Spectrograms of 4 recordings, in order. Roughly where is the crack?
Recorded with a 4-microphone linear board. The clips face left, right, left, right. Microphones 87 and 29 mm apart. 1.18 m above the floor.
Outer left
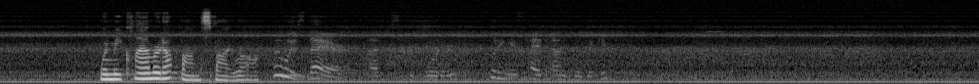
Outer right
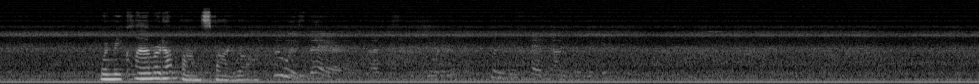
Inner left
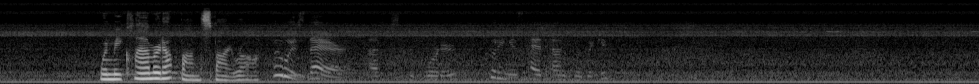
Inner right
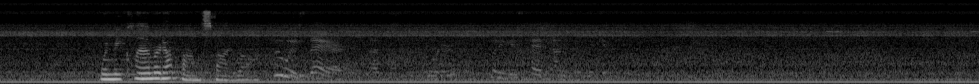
No crack in this recording.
